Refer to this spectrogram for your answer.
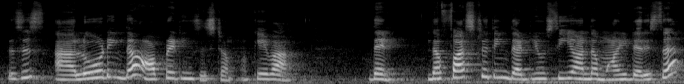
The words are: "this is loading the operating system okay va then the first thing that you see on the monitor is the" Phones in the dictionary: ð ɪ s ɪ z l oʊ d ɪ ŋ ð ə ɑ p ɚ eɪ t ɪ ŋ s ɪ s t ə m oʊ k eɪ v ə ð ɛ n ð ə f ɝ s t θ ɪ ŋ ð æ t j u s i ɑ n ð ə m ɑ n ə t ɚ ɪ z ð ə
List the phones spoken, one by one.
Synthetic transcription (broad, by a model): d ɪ s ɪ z l oʊ d ɪ ŋ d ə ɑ p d eɪ t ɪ ŋ s ɪ s t ə m oʊ k eɪ v ə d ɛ n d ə f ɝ s t t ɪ ŋ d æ t j u s i ɑ n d ə m ɑ n ə t ɚ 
